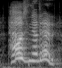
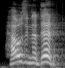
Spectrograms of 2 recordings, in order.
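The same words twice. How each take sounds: First: Much higher, squeakier disbelief; almost squeaking in amazement. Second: Loud, higher disbelieving cry; can't believe he's still alive; disbelief. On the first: Commentator asking again in shock, much higher pitch. Soldier survives against the odds. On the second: Commentator stunned as a soldier survives, loud disbelief. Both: Real, not acted.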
